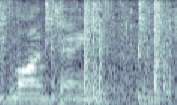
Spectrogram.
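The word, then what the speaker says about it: Montagne: I'm going to go with Montang here.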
